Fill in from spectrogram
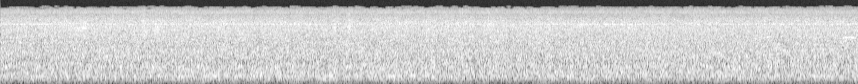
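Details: Even hiss of rushing water, like a waterfall or stream, steady from start to finish without any calls.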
